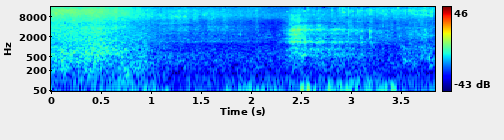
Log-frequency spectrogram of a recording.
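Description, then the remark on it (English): Ocean waves wash steadily onto a beach on a windless day, in a broad, hissing roar, with one surge building and crashing a little louder partway through. No voices are heard. “Somebody died the other day in this, not this beach, but nearby.”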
